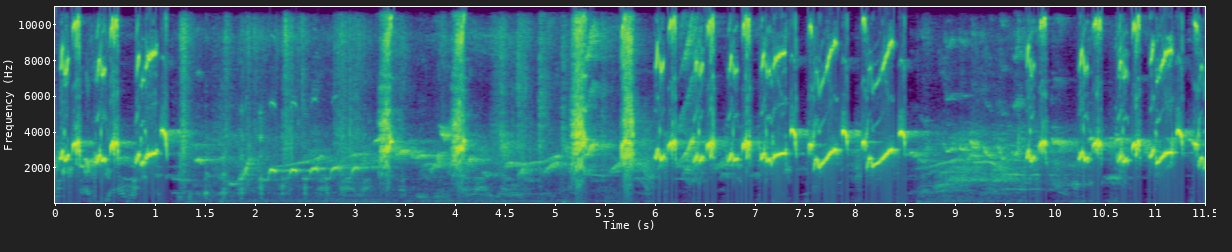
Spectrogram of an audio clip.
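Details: Oriental magpie-robin singing hard in fighting mode, unloading its repertoire: rapid streams of sharp whistled chirps and upward flicks, repeated in quick bursts over a ringing high tone, with brief harsher buzzy passages.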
